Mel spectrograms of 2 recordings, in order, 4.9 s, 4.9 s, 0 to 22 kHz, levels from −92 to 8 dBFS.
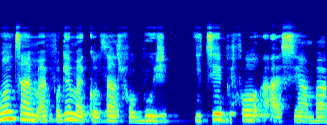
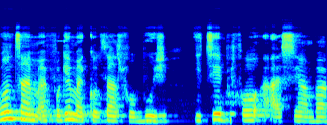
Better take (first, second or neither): second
